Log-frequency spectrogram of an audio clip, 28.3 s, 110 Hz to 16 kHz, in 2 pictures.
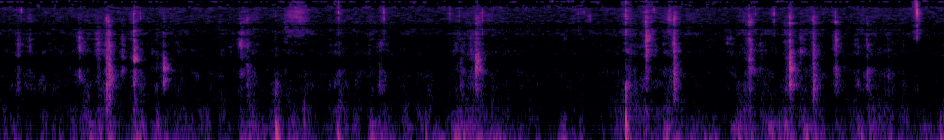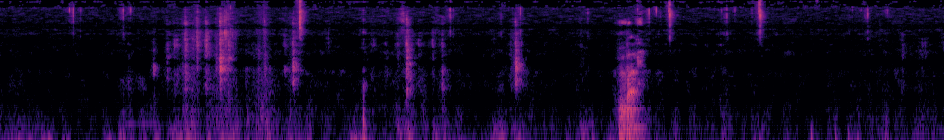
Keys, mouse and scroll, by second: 1.5 alt+q, 1.5-9.4 middle drag, 3.6 b, 9.4-10.4 drag, 10.0 Tab, 10.4-15.3 middle drag, 12.1 Tab, 12.9 z, 15.3 right click, 16.0 alt+right click, 16.9 ctrl+z, 18.1 ctrl+KP_Add, 19.7-21.0 drag, 20.2 Tab, 20.7 z, 21.0-24.0 middle drag, 24.0-24.3 right drag, 24.3 middle click, 25.1 right click, 25.6-27.2 middle drag, 27.2-28.3 right drag.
